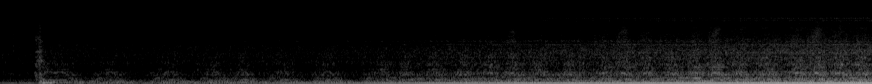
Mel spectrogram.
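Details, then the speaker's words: Car that has sat for a long time: even starter cranking at about three beats a second that grows louder but never catches; it turns over without firing. "Oh my gosh, she wants to turn over so bad. I'm gonna let it sit. I'm gonna let it sit for a couple of minutes, y'all. This car wants to turn over so bad, bro."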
